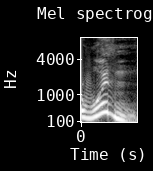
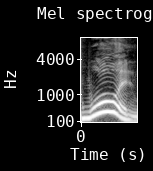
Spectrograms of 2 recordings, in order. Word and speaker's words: Woolen: Is it Woolen or Wooden? They're saying it's Woolen.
